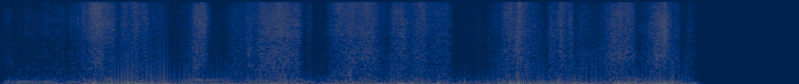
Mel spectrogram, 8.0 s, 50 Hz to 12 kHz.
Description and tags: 3-Movement of Sheetss
Movement, Sheets, Bed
